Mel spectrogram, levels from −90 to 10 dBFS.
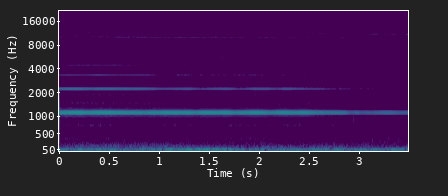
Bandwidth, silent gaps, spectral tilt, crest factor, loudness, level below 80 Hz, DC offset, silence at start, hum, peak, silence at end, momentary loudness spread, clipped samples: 15.5 kHz; none; -3.5 dB/octave; 12 dB; -47 LUFS; -54 dBFS; under 0.1%; 0 s; none; -36 dBFS; 0 s; 12 LU; under 0.1%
